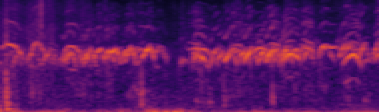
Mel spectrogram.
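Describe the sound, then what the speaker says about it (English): A small duck gives a rapid, continuous run of loud, nasal honking quacks that stay close and fill the whole stretch, with no talking. "This little duck."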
